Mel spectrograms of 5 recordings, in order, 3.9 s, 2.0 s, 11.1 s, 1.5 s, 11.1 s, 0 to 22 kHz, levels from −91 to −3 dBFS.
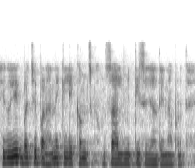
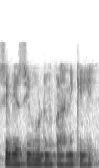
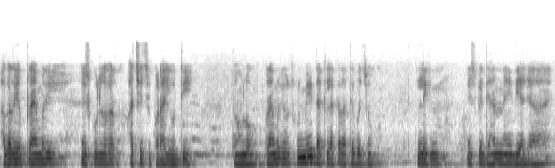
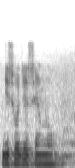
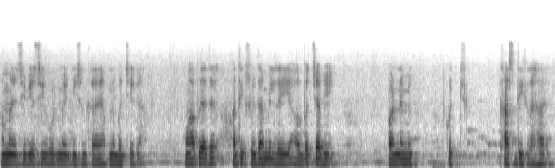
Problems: none marked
